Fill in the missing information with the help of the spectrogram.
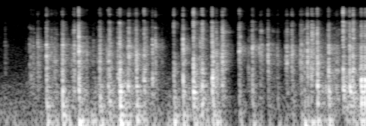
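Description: Fingertips type quickly on the keys of a black plastic ergonomic split keyboard with a hollow housing, resting on a cloth tablecloth. After a quiet first half-second, a steady stream of clacky keystrokes combines a hollow low thump with bright clicks, with a brief pause around three seconds before the typing resumes.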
